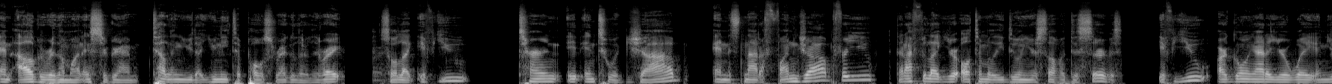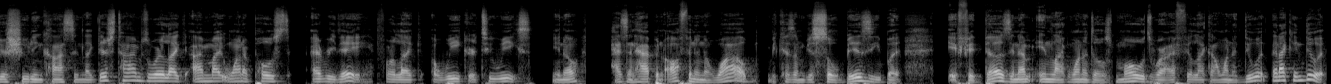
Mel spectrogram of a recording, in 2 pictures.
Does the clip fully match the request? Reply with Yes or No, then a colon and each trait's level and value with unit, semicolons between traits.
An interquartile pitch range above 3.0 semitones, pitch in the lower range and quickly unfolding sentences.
Yes: average, 3.7 semitones; low, 115 Hz; fast, 250 wpm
